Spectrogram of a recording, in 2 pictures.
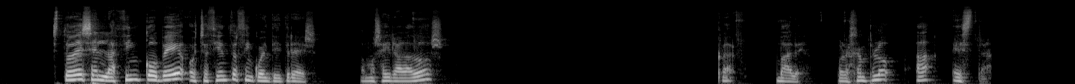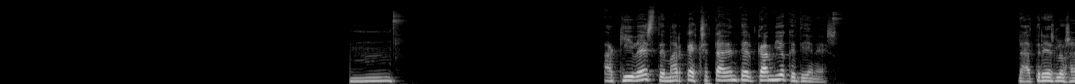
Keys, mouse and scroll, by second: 4.0 typing, 7.2-9.6 typing, 10.3 Return, 14.6 typing, 15.8 j, 19.0 Escape, 20.8 typing.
